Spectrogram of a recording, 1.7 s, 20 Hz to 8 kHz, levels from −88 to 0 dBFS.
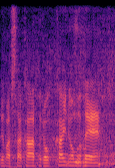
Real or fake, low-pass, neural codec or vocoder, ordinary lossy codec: fake; none; codec, 16 kHz, 4 kbps, FunCodec, trained on LibriTTS, 50 frames a second; none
